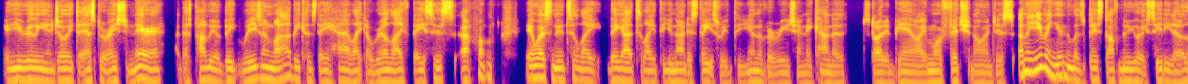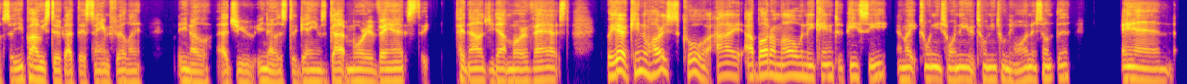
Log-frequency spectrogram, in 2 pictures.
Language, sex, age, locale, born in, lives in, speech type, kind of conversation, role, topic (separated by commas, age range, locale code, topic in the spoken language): English, male, 20-24, en-US, United States, United States, conversation, unstructured, none, Which classic or childhood video games do you still replay just for nostalgia and fun, and what keeps you coming back to them?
